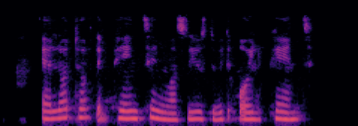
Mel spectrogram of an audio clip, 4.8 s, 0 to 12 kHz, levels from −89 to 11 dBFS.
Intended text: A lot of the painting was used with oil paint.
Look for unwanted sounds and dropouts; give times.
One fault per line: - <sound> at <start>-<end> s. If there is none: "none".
none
